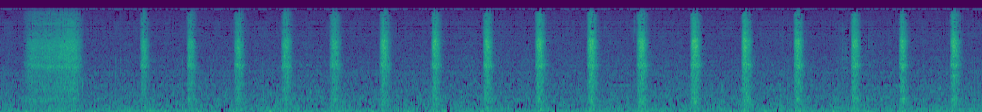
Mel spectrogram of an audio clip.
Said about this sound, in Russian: Я показываю замедленно, как делать капалабхати. Рекомендуется сначала делать очень медленно.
